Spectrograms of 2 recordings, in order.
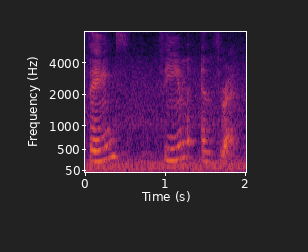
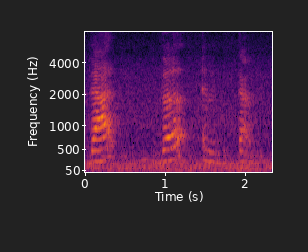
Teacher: The tips of the tongue is placed behind the top front teeth. The friction occurs between the top of the tongue and the top front teeth.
